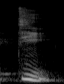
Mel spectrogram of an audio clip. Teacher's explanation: تا پہ ہے کسرہ ایک حرکہ باریک رکھیں گے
